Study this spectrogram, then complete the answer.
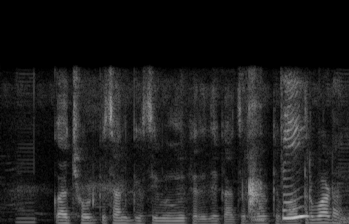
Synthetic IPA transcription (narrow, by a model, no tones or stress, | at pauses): kat͡ʃʰoːʈkɪsaːnk̬ɪɾsibumikʰɐɾiːd̪ekaːt͡ʃəɾkəɽkepaːt̪ɾbaːɽan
